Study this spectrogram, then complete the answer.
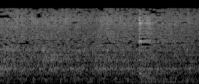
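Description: Spice paste hits hot oil already holding fried cumin seeds and dried red chillies, giving a close, steady, even sizzle that continues without a break, with no one talking.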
